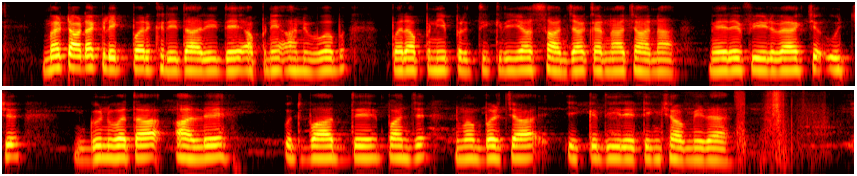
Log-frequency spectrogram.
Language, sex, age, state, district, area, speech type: Dogri, male, 30-45, Jammu and Kashmir, Kathua, rural, read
